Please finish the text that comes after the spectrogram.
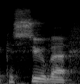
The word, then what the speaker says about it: ketubah: the amount specified in the ketubah, or the kasuba in a more Ashkenazic pronunciation.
